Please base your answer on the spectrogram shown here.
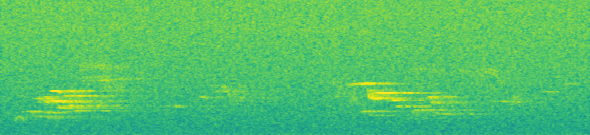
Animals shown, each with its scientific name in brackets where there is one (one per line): Hermit Thrush (Catharus guttatus)
Wood Thrush (Hylocichla mustelina)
